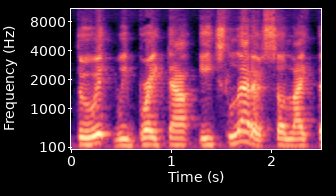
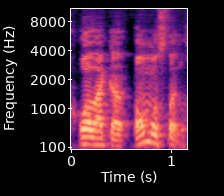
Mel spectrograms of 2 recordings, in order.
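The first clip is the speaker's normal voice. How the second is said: ordinary delivery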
